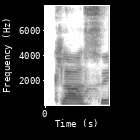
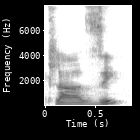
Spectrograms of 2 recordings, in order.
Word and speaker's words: classé: Classé, il faut doubler le S, sinon on aurait clasé.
